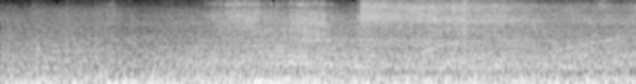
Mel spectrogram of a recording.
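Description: A bus drives past.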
